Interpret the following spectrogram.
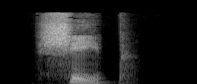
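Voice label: "sheep", American English, male; everyone-can-use-english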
